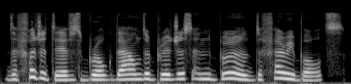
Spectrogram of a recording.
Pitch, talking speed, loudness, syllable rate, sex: 230 Hz, 170 wpm, -15 LUFS, 5.3 syllables/s, female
